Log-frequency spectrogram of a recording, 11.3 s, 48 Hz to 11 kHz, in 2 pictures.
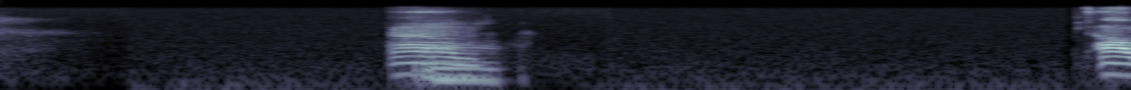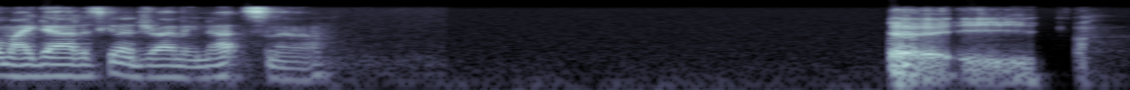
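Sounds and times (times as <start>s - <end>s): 
speech: 2.0s - 2.6s, 5.5s - 7.4s, 10.2s - 11.2s
loud burp with a short trailing croak: 10.1s - 11.1s.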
